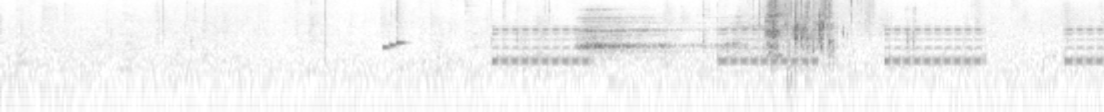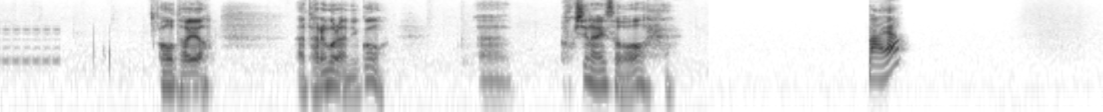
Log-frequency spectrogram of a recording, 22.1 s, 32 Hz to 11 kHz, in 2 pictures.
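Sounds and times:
phone ringback tone: 0:04.9 - 0:06.2, 0:07.2 - 0:09.9, 0:10.6 - 0:11.7.

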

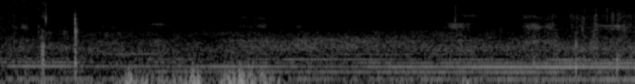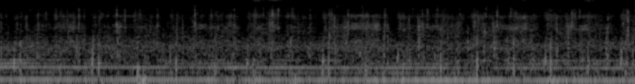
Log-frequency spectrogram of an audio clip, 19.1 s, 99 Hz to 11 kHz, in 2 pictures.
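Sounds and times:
footsteps on paved path: 0:00.0 - 0:01.7, 0:07.7 - 0:19.0
steady low hum: 0:00.0 - 0:19.0.

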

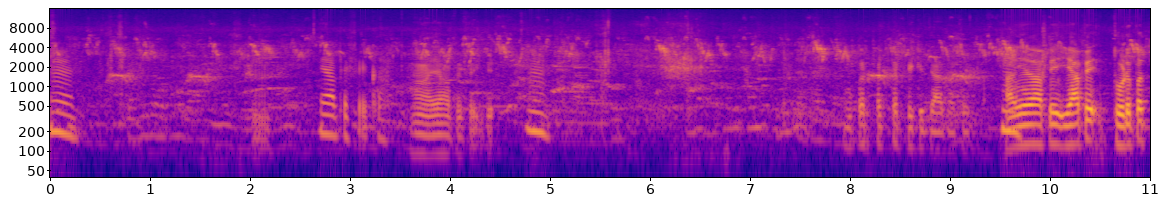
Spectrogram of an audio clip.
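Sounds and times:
birds chirping: 0:00.0 - 0:11.0.

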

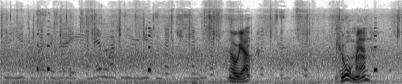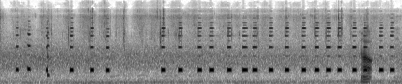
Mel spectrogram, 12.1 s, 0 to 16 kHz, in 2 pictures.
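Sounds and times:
metal detector beeps: 0:05.6 - 0:07.7, 0:08.4 - 0:12.0.

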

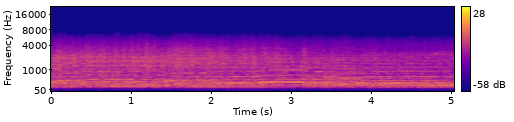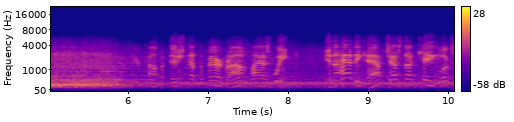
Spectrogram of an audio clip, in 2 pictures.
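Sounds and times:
film score music: 0:00.0 - 0:10.0
man talking on car radio: 0:06.0 - 0:10.0.

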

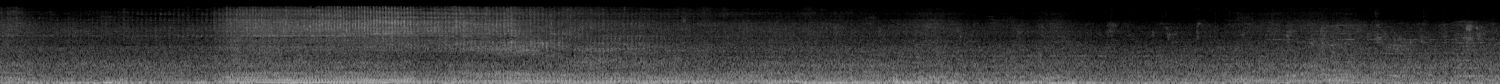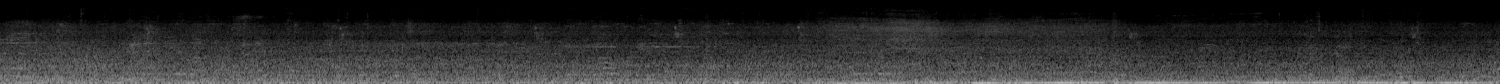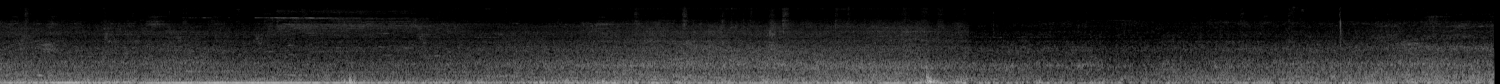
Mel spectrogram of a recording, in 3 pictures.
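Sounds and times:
busy street traffic: 0:00.0 - 0:45.0.

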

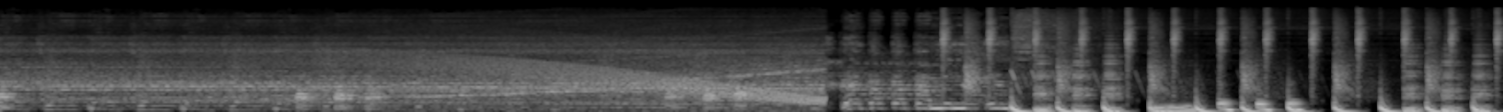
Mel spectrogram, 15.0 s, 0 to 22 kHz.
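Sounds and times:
bass house music: 0:00.0 - 0:08.3, 0:09.3 - 0:15.0.

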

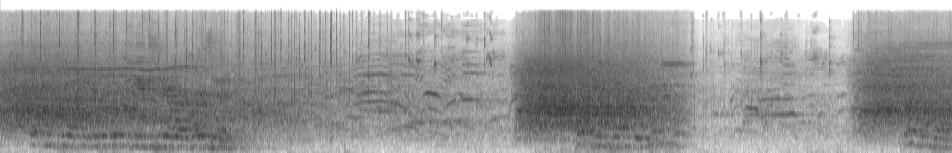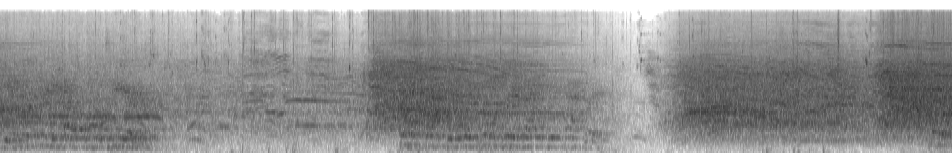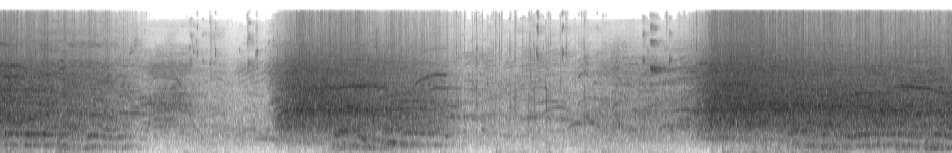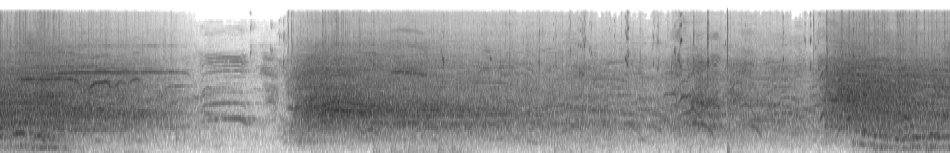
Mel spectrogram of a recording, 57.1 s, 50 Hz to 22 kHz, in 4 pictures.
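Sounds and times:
crowd cheering: 0:00.0 - 0:23.4, 0:24.0 - 0:31.5, 0:32.6 - 0:57.0.

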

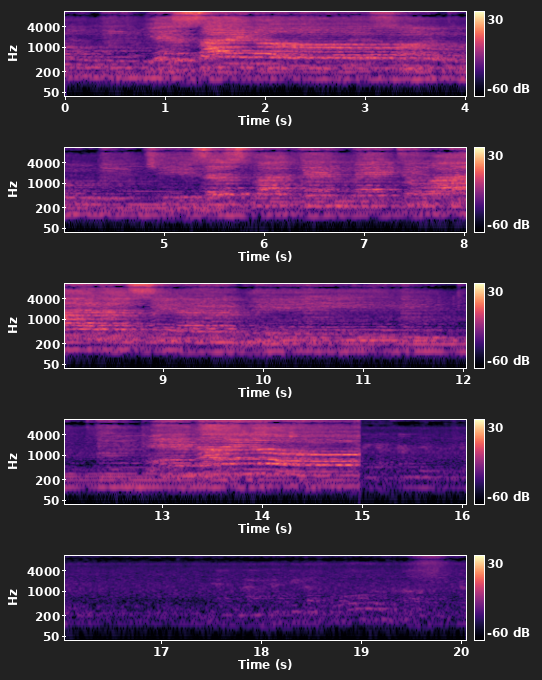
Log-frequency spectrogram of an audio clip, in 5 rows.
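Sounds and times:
male choir singing gospel: 0:00.0 - 0:15.0.

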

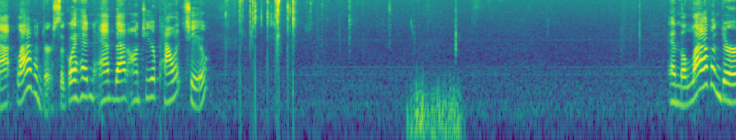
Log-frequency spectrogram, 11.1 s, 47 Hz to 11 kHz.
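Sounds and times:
muffled low rumble: 0:06.1 - 0:07.0.

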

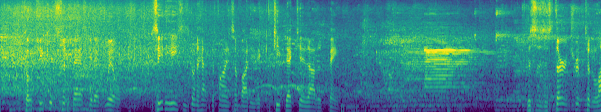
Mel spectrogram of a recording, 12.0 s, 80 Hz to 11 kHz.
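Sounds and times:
murmur of gym crowd: 0:00.0 - 0:12.0
scoreboard horn buzz: 0:08.2 - 0:09.8.

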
